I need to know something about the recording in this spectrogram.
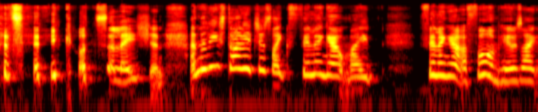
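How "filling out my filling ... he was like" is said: normal talking voice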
